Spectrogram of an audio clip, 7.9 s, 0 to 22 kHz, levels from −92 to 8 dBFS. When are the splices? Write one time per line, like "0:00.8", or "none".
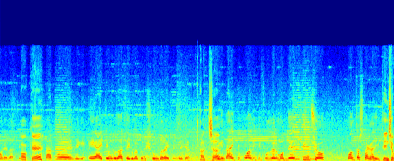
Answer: none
